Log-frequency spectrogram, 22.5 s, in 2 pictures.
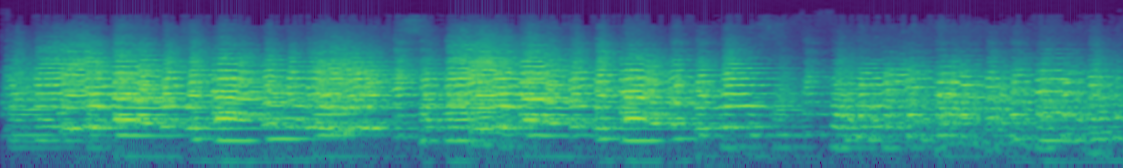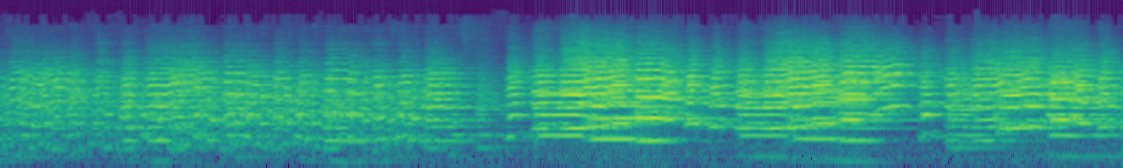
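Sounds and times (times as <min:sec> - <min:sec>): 
brass trio playing: 0:00.0 - 0:22.4.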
